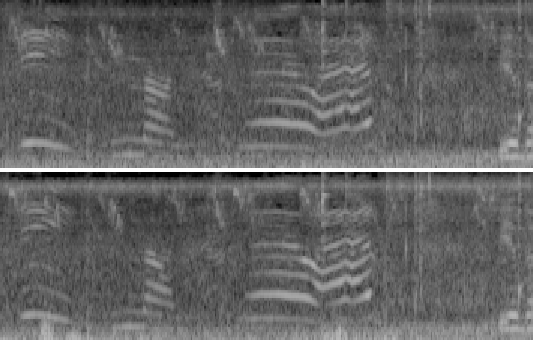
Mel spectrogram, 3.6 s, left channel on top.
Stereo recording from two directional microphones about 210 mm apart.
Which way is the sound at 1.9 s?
50° left (ahead or behind).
